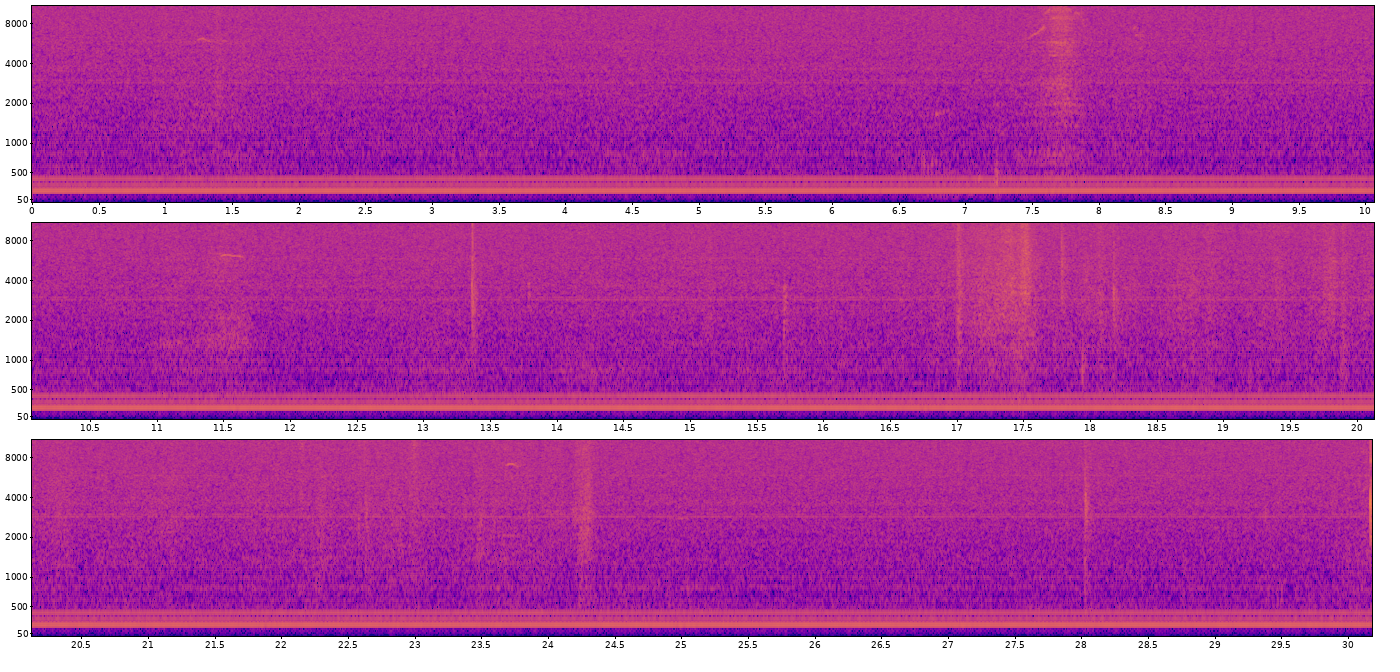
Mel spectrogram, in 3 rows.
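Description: Magnetic high-pressure sodium lamp ballasts humming steadily while running a 70 W high-pressure sodium lamp and an 80 W mercury vapour lamp, both all but fully warmed up. The hum is a low, unchanging drone of a few pitches together.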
